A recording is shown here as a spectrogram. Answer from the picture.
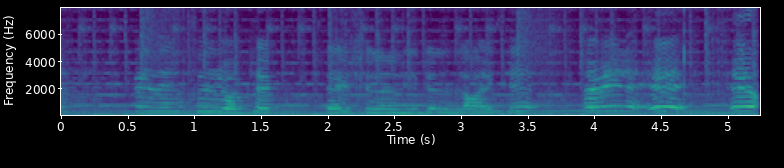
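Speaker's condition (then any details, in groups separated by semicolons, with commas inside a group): Cerebral palsy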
